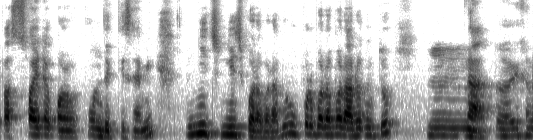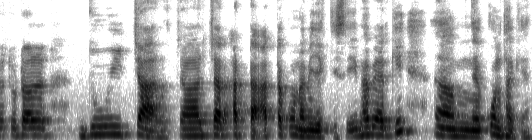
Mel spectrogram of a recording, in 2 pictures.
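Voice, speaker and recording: A man's voice: on the high side, mellow. A man teaching an online math lesson indoors, explaining with everyday examples and often checking in with the listener. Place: indoor room.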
